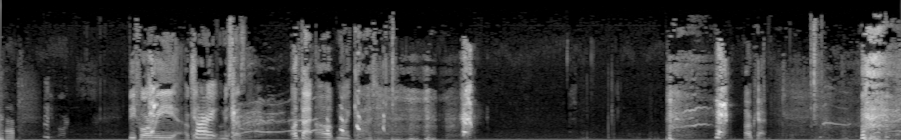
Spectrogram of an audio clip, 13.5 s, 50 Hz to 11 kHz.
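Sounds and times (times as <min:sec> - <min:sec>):
speech: 0:00.1 - 0:01.1, 0:02.0 - 0:06.0, 0:06.9 - 0:07.2, 0:10.7 - 0:11.6
hiccups: 0:02.2 - 0:02.5, 0:06.9 - 0:07.2, 0:10.7 - 0:11.0
laughter: 0:03.4 - 0:06.5, 0:12.3 - 0:13.5.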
